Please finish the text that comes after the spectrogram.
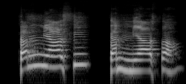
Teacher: अनुस्वार का उच्चारण हम कर ही नहीं रहे। यदि करेंगे तो यह भी सही है। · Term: न का उच्चारण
